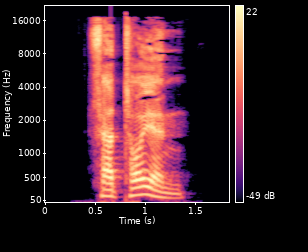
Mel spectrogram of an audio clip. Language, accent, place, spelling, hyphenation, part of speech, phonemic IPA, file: German, Germany, Berlin, vertäuen, ver‧täu‧en, verb, /fɛɐ̯ˈtɔɪ̯ən/, De-vertäuen.ogg
- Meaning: to moor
